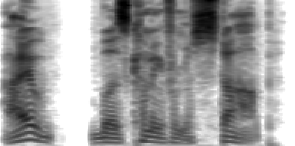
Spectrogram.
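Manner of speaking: normal talking voice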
